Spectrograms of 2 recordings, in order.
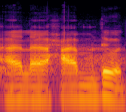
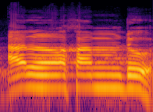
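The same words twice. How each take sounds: First: The L sound bounces with an extra release. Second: The L sound is held steady without bouncing. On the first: The speaker calls it wrong. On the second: The speaker calls it right.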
